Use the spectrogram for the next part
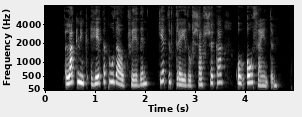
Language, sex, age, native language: Icelandic, female, 30-39, Icelandic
